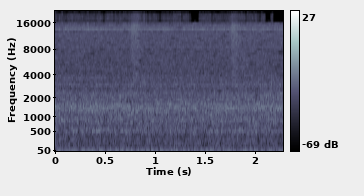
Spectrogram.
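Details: Bosch washing machine in diagnostic test mode: steady rushing hiss of water filling through an open inlet valve, even flow with no chatter or buzz.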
